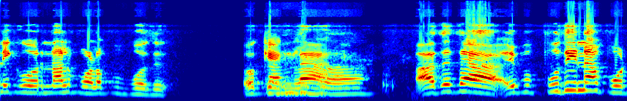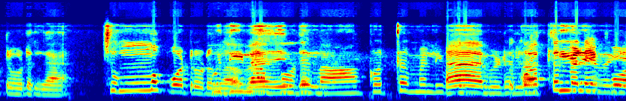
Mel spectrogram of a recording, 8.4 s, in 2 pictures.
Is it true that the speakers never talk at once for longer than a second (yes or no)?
yes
